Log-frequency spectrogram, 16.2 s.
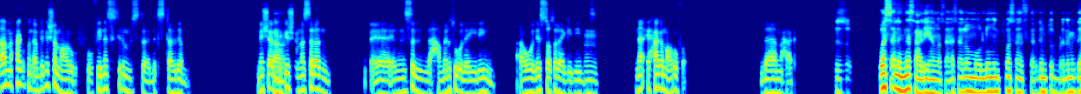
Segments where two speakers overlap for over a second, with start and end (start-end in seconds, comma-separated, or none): none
